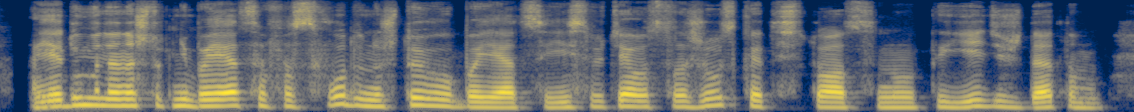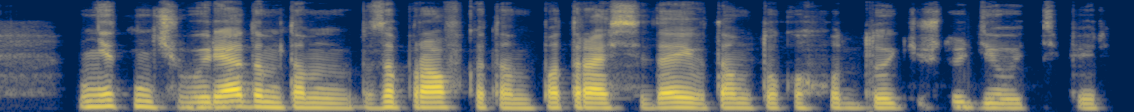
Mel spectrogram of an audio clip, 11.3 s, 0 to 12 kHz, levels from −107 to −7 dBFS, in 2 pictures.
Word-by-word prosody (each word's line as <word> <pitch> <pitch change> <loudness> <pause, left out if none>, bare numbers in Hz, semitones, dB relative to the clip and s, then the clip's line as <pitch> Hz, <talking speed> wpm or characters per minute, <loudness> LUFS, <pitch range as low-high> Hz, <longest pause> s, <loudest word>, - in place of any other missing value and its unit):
А - - -6
я 180 +2 +4
думаю, 220 +1 +2
наверно, 200 -1 +6
чтобы 200 0 -5
не 200 - +3
бояться 200 +2 +6
фастфуда 200 +5 -2
ну 185 - +1
что 200 +5 -1
его 200 -3 +1
бояться? 150 -2 +2
Если 155 +3 -5
у - - -9
тя 180 +2 +5
вот 170 0 -2
сложилась 190 +6 -4
какая-то 180 -5 -3
ситуация, 155 -1 0
ну 155 0 -3
ты 165 +2 -10
едешь, 170 0 -5
да, 155 +2 +4
там, 150 -3 -11 0.5
нет 175 +2 -1
ничего 155 -3 -5
рядом, 165 0 +4
там 145 -2 -4
заправка 155 +1 +1
там 135 -1 -6
по 145 +2 -1
трассе, 140 -2 +1
да, 145 +2 +3
и 150 - +1
вот 135 - -11
там 140 0 -4
тока 140 +1 -8
хот-доги, 140 +1 -8
что 160 - -10
делать 140 -2 -8
теперь? 135 0 -15
155 Hz, 215 wpm, -21 LUFS, 145-180 Hz, 0.5 s, наверно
